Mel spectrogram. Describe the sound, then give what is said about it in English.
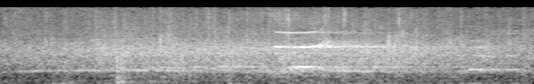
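A crowd applauds in a steady, dense wash of clapping that holds throughout, with a few faint whistles or cheers rising above the noise. “Oh, there's the crowd eating it up.”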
